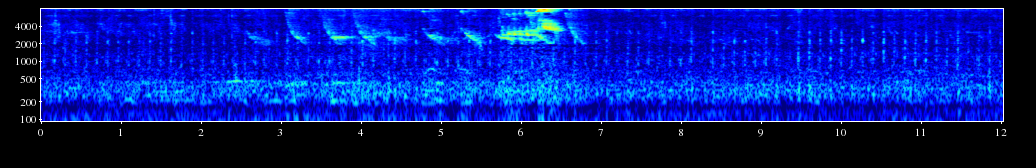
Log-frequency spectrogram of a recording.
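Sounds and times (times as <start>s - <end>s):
high-pitched bird chirps: 5.7s - 6.6s.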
